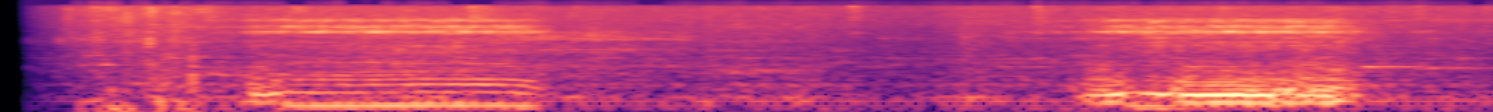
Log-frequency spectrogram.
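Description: Two deep, rumbling snoring breaths with low buzzing vibration, separated by quieter exhalation. Snoring.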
